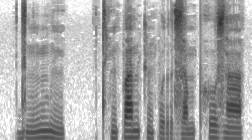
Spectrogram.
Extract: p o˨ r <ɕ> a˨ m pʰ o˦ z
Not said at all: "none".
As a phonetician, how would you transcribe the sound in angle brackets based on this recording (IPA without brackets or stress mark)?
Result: z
